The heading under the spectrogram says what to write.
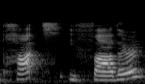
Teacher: Tienen otra A diferente en pot y father, entonces aquí ya ven que esta A ya es un poquito más atrás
